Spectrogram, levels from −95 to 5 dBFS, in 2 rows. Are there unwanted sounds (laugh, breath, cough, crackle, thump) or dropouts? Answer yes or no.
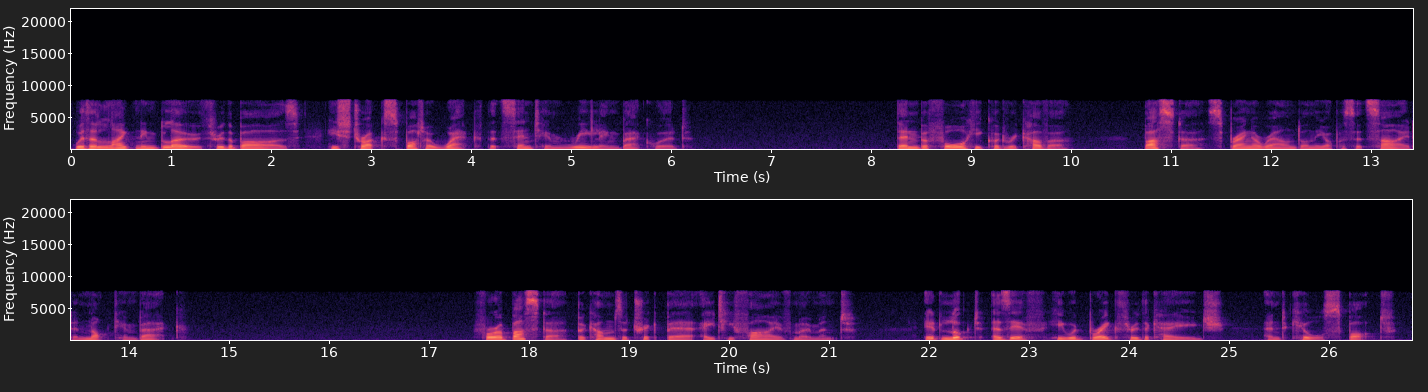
no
